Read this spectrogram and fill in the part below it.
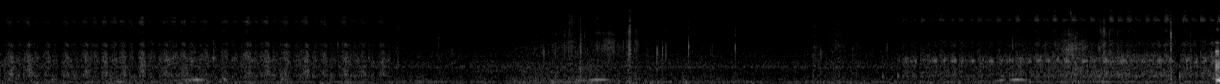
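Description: Charcoal pencil drawing on paper, adding highlights to a bear's paws, with soft, steady scratchy strokes in short bursts, fairly faint and close with brief pauses between passes.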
